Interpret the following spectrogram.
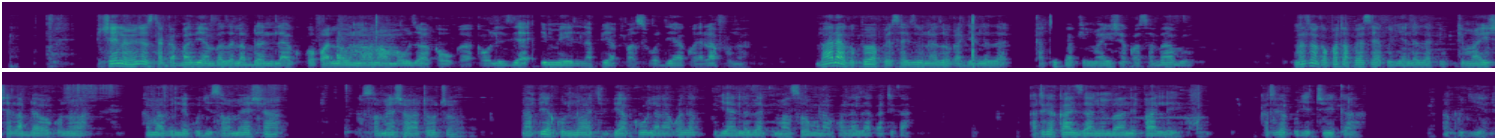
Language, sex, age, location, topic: Swahili, male, 18-24, Nakuru, finance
